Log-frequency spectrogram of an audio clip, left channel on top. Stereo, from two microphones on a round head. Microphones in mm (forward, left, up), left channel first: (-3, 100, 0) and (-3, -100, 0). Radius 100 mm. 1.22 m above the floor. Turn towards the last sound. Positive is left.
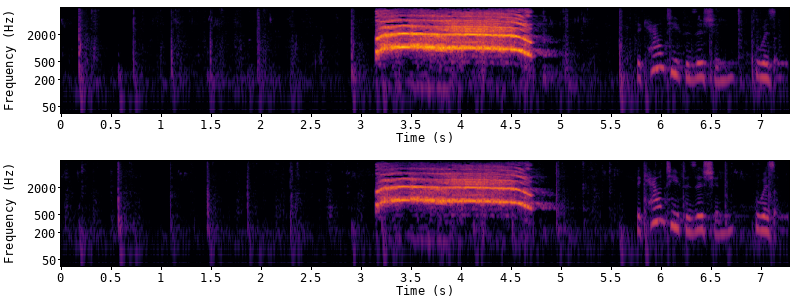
turn(degrees=-35)  # may be behind; listen again after turning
